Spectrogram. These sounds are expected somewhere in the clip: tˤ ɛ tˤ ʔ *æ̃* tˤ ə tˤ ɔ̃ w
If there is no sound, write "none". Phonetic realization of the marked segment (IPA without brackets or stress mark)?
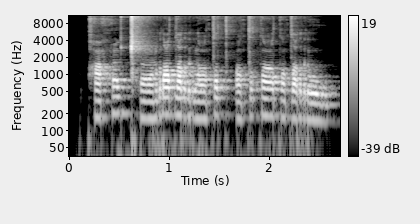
ə̃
